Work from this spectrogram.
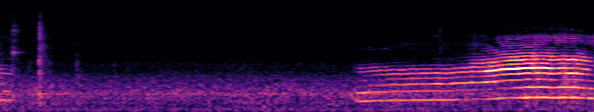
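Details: Siamese kitten staring at the ceiling: after a quiet start with small clicks, a single long meow begins and swells louder over nearly two seconds, holding a steady, gently rising pitch.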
